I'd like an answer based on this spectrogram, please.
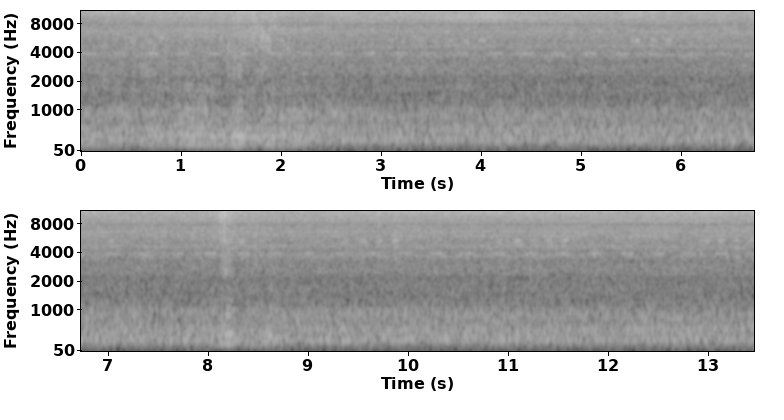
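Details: Dense hum of honey bee workers caring for their queen bee: an unbroken, mid-low buzz of many wings that swells slightly in places, with brief higher whining passes from single bees near the start and middle.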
